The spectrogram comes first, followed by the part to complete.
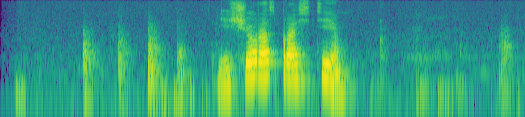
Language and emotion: Russian, neutral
